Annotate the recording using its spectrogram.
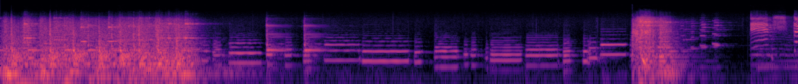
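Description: Orchestral cartoon score with brass: a loud, dense noisy scuffle under the music for the first two and a half seconds, then short, separate brass and string notes, and one loud sudden swoosh of noise near the end.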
